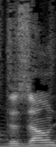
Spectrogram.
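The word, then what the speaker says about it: DAZN: no problem dancing otherwise known as the zone pronounce the zone Daz end there's an app you could download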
